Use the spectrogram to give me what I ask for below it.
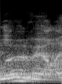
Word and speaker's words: Louisville: So, yeah, that Louisville, it's interesting. It's almost like the accent is on the first part of the word, the Lou.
